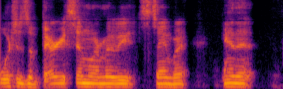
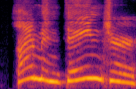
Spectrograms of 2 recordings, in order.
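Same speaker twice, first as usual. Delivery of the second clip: put-on very high, squeaky, badly done cartoon child voice; 4 dB louder than usual. Answering a request to do a Simpsons character: terrible Ralph Wiggum impression. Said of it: "It was terrible".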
